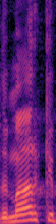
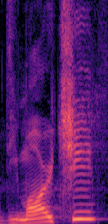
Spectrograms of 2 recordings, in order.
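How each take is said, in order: First: The first word of the surname sounds like 'deh'. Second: The first word of the surname sounds like 'dee'. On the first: This is the speaker's own name said correctly. The speaker calls it right. "the correct pronunciation" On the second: This is how people usually say it. The speaker calls it wrong. "usually Di Marchi"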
